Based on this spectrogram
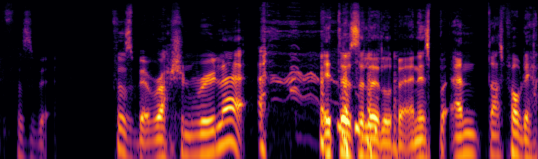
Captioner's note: laughs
